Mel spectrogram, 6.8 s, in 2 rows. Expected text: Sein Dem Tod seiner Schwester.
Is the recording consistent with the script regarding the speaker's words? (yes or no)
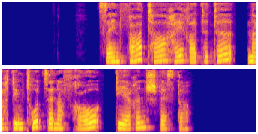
no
